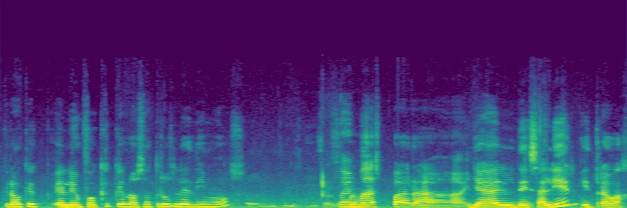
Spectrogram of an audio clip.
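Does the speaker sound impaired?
No.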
